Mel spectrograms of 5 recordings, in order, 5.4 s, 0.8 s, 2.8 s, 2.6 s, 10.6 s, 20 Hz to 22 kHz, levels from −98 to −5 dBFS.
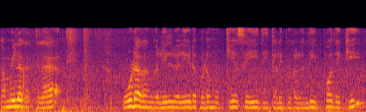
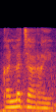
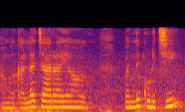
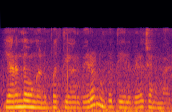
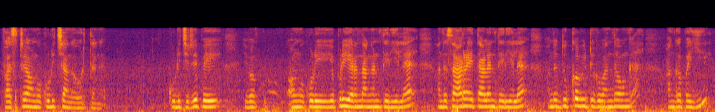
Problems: constant background noise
